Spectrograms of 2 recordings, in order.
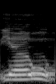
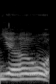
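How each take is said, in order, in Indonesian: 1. Kata ini berakhir dengan bunyi vokal 'u'. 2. Kata ini berakhir dengan bunyi vokal 'o'. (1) "bacaannya u yau" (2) "bukan yao ya, bukan o"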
